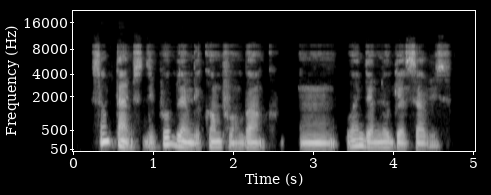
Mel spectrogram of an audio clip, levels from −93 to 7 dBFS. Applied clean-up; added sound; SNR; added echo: neural mask model Resemble Enhance denoiser.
